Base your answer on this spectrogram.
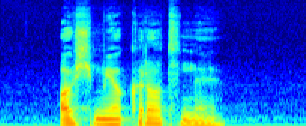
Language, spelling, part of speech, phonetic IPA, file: Polish, ośmiokrotny, adjective, [ˌɔɕmʲjɔˈkrɔtnɨ], Pl-ośmiokrotny.ogg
